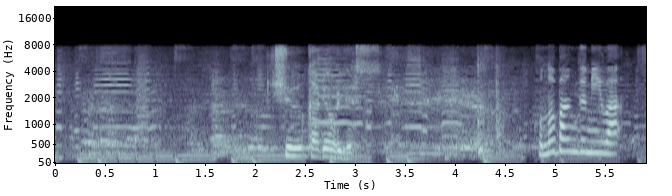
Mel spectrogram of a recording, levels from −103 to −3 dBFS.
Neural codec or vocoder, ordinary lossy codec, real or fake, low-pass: none; none; real; none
